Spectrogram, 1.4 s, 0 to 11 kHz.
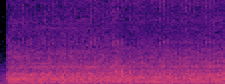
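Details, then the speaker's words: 2012 Dodge Caravan SE mobility van, 3.6 V6, 1,954 original miles, hood open: steady, smooth, even idle with no knocks, ticks or roughness. Normal healthy engine. "the hood it has a 3.6 v6 engine idle smoothly sounds good"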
